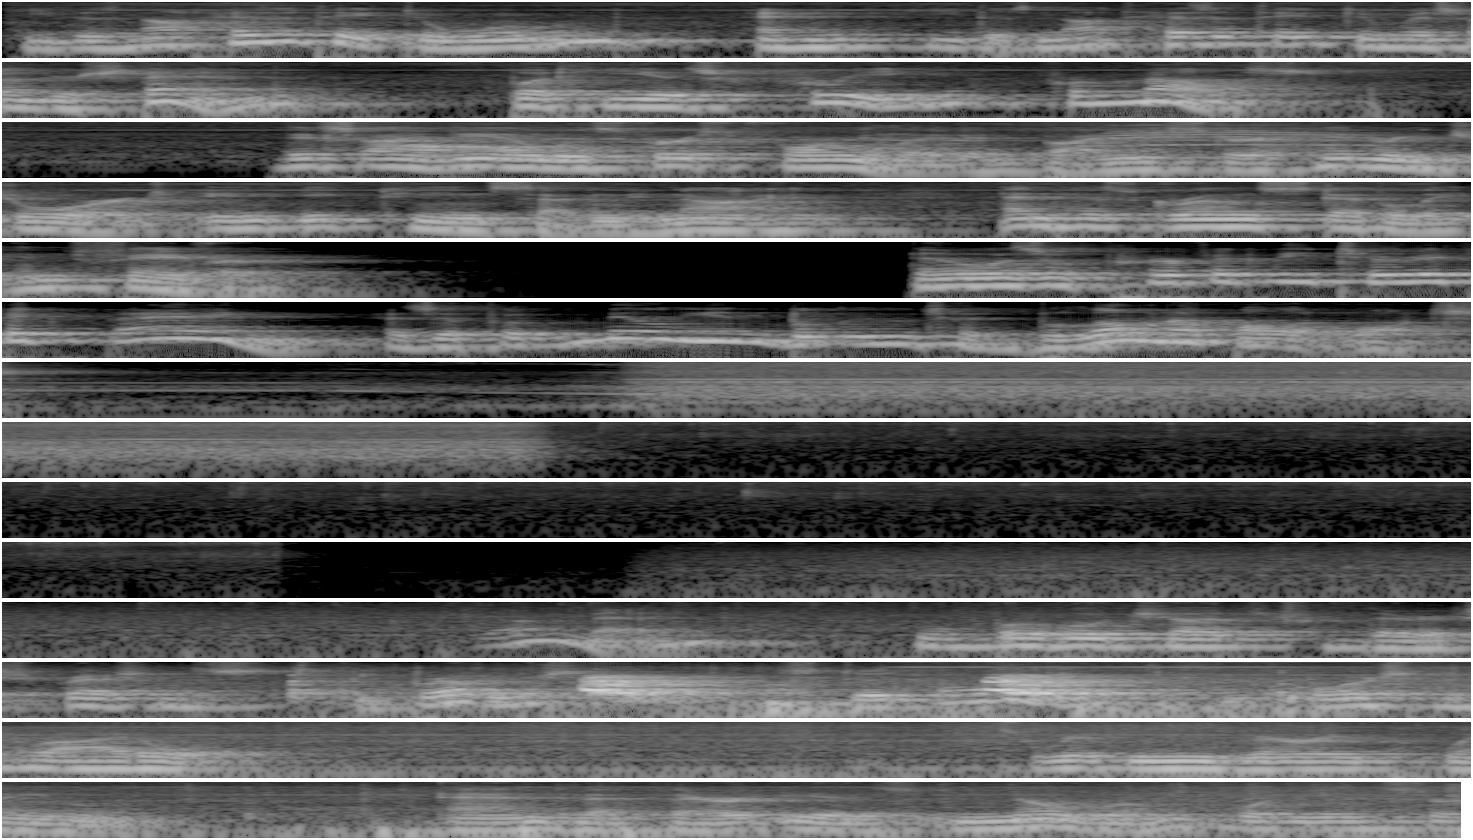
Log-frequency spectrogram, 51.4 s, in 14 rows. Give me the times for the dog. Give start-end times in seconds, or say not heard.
8.1-10.7, 41.1-43.6.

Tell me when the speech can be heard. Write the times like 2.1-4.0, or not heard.
0.1-7.0, 8.0-15.4, 16.9-22.1, 37.9-44.8, 46.5-51.3.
